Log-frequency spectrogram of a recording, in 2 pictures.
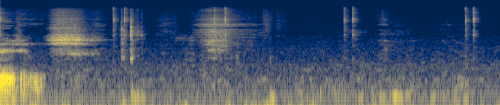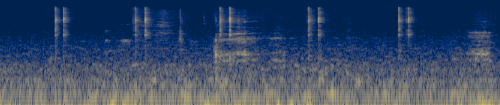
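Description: Faint clicks of a computer mouse button, spaced roughly a second apart, as a web page's button is clicked over and over, with a few soft rustles in between.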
